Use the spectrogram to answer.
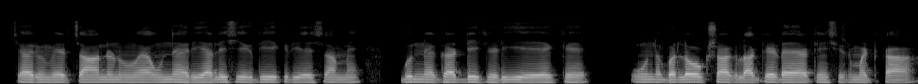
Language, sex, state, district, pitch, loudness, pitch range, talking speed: Marwari, male, Rajasthan, Churu, 115 Hz, -26 LUFS, 110-115 Hz, 145 wpm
